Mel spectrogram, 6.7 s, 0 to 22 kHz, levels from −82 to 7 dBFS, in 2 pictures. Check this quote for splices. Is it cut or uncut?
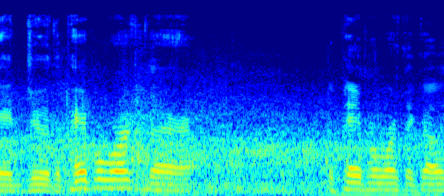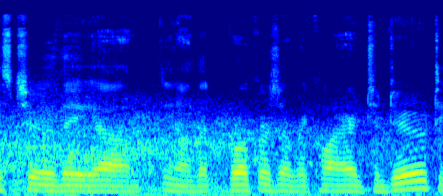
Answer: uncut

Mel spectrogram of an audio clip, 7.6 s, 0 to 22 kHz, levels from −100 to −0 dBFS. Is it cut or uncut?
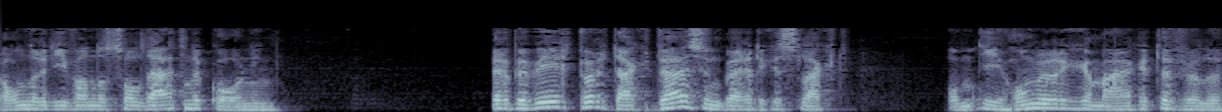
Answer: cut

